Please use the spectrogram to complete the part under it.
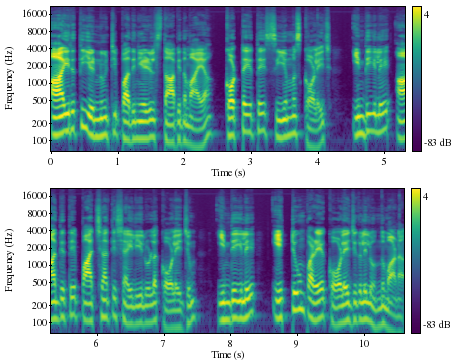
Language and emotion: Malayalam, neutral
